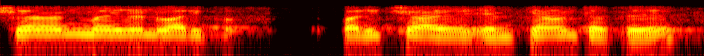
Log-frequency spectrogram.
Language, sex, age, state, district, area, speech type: Sindhi, male, 60+, Madhya Pradesh, Katni, rural, conversation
